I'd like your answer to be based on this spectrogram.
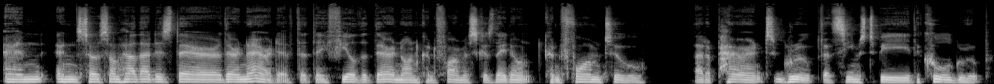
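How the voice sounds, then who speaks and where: Low gravelly man in his fifties. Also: level tone, moderate pace. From Belgium. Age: 50s. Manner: reflective, storytelling, with restarts. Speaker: guest, author. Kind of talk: interview conversation.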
